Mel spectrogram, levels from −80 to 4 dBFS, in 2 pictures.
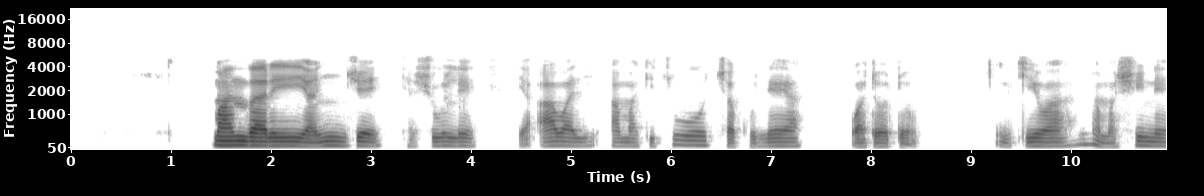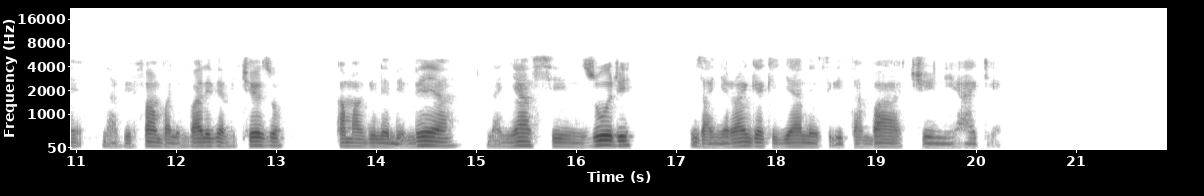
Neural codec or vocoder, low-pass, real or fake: none; 5.4 kHz; real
